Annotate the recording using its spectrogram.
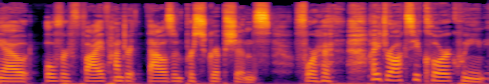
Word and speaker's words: hydroxychloroquine: Another thing that I think came out of this too was just President Trump had repeatedly and consistently touted the effectiveness of hydroxychloroquine, I think is how you pronounce it. – Hydroxychloroquine. – Thank you.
